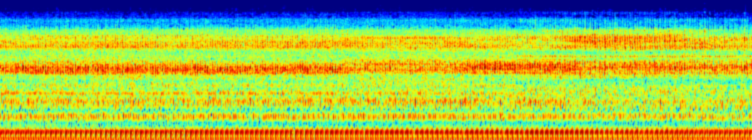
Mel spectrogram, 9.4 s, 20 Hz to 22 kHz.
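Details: Turbo-swapped Honda Civic (R18 turbo kit) idling steadily with a soft, even pulse about four times a second and no knocks or misses. Crankcase movement and venting are audible at the open vent, now kept as a breather. Normal idle.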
